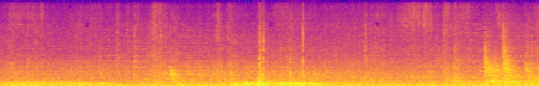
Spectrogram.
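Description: Intermodal freight train of TTX well cars rolling past: a steady rumble of wheels on rail, with a clank about halfway through and another, sharper one with a short ring near the end.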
